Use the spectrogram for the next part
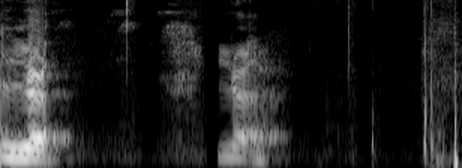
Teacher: अपनी जिव्या को दंत से ऊपर मूर्धा की तरफ ले जाएंगे और बोलेंगे ल तो इसका उच्चारण स्थान हो जाता है। · ला को देखेंगे तो ला बोलते हैं दंत से, और जबकि डा बोलते हैं मूर्धा से। तो अपनी जिह्वा को ला बोलते हुए मूर्धा की तरफ ले जाएं तो इसका उच्चारण होता है लड़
